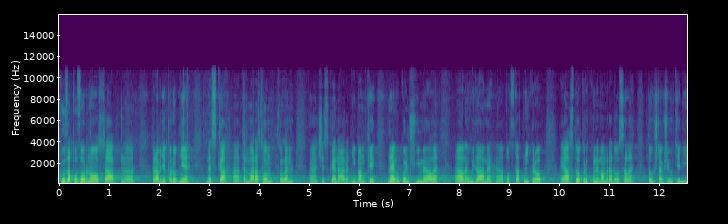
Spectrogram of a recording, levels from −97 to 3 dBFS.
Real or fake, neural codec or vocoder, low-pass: fake; vocoder, 24 kHz, 100 mel bands, Vocos; 10.8 kHz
